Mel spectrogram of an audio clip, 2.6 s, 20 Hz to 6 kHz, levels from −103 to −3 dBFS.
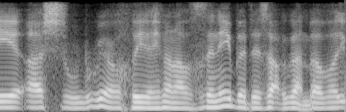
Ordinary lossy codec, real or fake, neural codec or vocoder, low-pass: AAC, 48 kbps; fake; codec, 16 kHz in and 24 kHz out, 0.4 kbps, LongCat-Audio-Codec, four codebook decoder; 5.4 kHz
